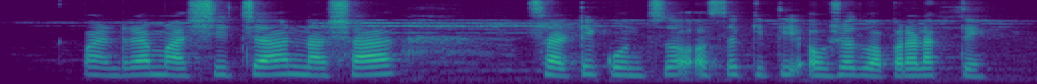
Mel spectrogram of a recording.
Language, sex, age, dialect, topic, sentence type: Marathi, female, 31-35, Varhadi, agriculture, question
